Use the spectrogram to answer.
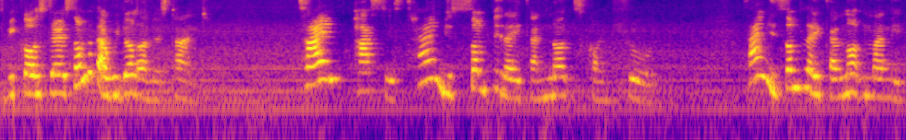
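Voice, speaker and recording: A young woman in her twenties with a slightly high voice talks through a reflective motivational monologue, circling back to the same questions again and again. A faint hum of room noise sits underneath her. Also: fairly bright tone, low-quality recording. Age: 20s. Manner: reflective, poses repeated rhetorical questions. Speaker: podcast host. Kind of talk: solo motivational talk.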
